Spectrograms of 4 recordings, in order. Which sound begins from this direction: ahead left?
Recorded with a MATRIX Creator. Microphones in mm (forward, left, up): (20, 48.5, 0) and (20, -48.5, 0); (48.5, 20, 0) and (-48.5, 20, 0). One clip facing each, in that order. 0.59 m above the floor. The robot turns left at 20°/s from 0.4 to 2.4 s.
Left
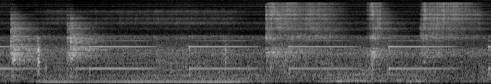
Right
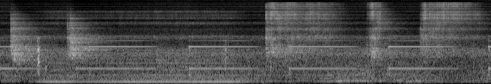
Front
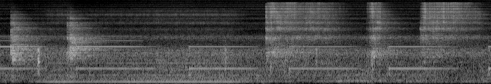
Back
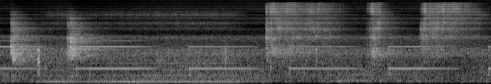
Tearing paper, at 2.6 s.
